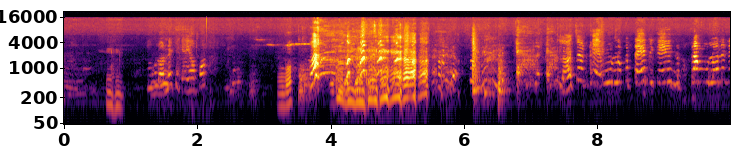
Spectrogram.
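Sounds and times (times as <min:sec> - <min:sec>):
conversation: 0:00.0 - 0:10.0
loud laughter: 0:03.7 - 0:06.0.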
